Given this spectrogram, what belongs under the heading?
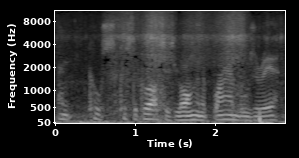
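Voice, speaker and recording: A man's voice: medium pitch, fairly even intonation, fairly quick. A man casually narrating a foraging vlog outdoors on a handheld camera, rambling and half talking to himself. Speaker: vlogger and forager. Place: outdoors in a grassy field with trees. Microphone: handheld phone or camera. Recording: very noisy outdoor handheld recording, handling clicks.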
